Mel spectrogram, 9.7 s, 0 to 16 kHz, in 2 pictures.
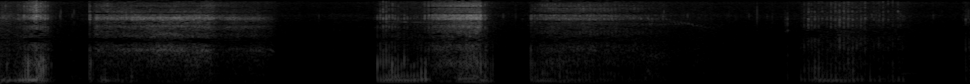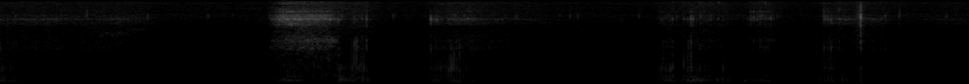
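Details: Sleeping dog snoring loudly: repeated raspy, hissing breaths with quiet gaps between, about 27 a minute, fading over time.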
